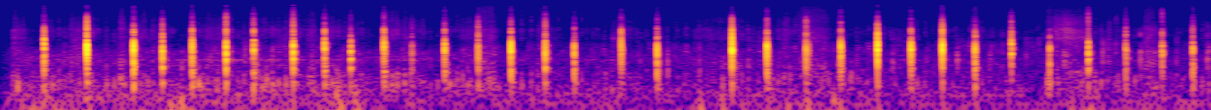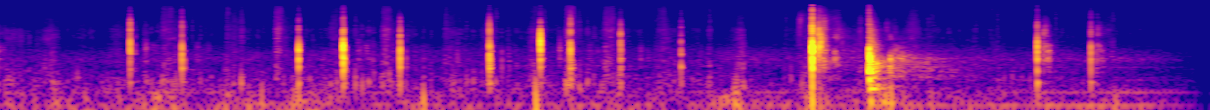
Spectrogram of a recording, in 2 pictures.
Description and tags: hockey ball dribble
Clean recording of a hockey ball that is being moved around by the stick.
dribble, handling, hockey, run, sport, sports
